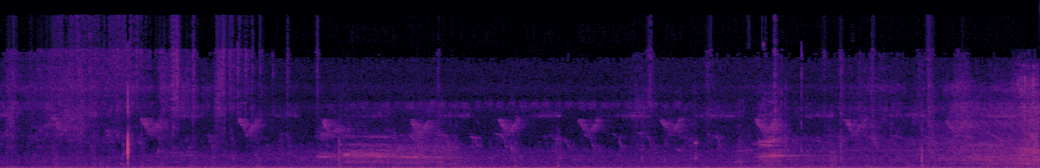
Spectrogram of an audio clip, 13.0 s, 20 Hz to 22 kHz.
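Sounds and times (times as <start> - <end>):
rooster crowing: 4.0 - 5.7.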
